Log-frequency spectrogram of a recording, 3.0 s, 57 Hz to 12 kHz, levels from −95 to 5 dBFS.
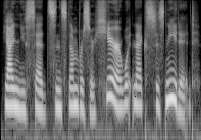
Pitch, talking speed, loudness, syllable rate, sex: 205 Hz, 220 wpm, -18 LUFS, 5.8 syllables/s, female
